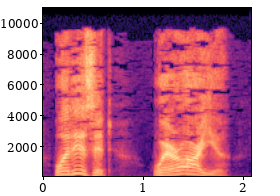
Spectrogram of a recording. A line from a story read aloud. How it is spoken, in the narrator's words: shouting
